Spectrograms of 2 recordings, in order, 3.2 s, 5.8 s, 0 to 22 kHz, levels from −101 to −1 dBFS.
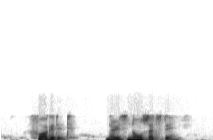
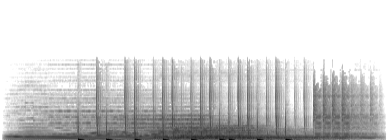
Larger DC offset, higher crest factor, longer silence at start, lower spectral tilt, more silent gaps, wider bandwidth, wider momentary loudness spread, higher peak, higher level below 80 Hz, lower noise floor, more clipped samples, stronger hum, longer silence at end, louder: neither; about the same, 16 dB vs 16 dB; first, 0.6 s vs 0.1 s; about the same, -8 dB/octave vs -7 dB/octave; neither; second, 4.1 kHz vs 9.8 kHz; second, 13 LU vs 16 LU; about the same, -2 dBFS vs 0 dBFS; second, -54 dBFS vs -18 dBFS; first, -55 dBFS vs -39 dBFS; neither; neither; first, 0.55 s vs 0.25 s; about the same, -17 LUFS vs -16 LUFS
